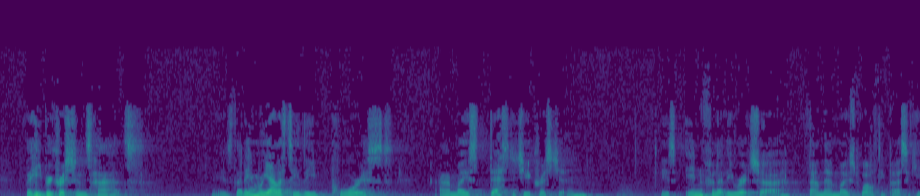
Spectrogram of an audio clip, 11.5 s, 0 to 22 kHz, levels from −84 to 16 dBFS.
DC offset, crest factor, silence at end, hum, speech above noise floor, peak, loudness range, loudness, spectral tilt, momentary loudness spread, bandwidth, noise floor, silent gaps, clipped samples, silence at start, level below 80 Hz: under 0.1%; 22 dB; 0 s; none; 27 dB; -14 dBFS; 6 LU; -35 LUFS; -5.5 dB/octave; 15 LU; 17 kHz; -62 dBFS; none; under 0.1%; 0.35 s; -64 dBFS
